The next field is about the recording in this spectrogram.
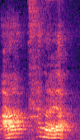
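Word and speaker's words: aṭṭhāna: 그래서 아타나야. 근데 이제 빨리어 발음 관계에서 이럴 때는 보통 뒤에 오는 말을 하나 덧붙여 주거든요. 그래서 타나의 부정이 돼서 아타나 이렇게 돼요.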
